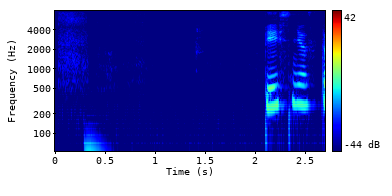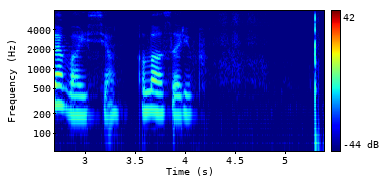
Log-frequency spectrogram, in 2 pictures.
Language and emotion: Russian, neutral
